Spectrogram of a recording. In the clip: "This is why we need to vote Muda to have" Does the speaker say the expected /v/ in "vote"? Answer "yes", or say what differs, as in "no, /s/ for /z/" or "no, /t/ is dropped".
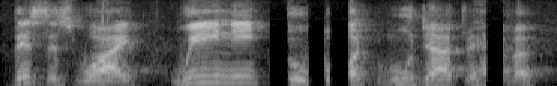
no, /b/ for /v/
